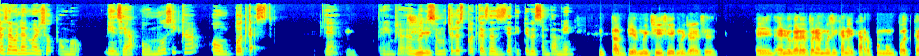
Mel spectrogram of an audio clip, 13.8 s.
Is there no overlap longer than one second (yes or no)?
yes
